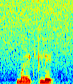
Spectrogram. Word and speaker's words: maikli: The acute glottal, that is, a combination of an acute and glottalic accent on the last syllable. Pronounce the word for short. – Maikli.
